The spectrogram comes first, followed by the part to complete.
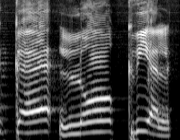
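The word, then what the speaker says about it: colloquial: लक्वियल, कैलोक्विकल है ना, कैलोक्वियल, कैलोक्वियल, कैलोक्वियल है ना, कैलोक्वियल, इस तरीके से इसको हम पढ़ सकते हैं बेटा, लो क्वी और अल है ना, इस तरीके से ये इसका प्रोनाउंस है सर, क्लोक्वियल, क्लोक्वियल, कैलोक्वियल, कैलोक्वियल, कैलोक्वियल, कैलोक्वियल, कैलोक्वियल।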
